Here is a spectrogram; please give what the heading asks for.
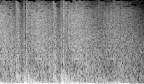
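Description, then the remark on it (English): Small explosive charges planted around a spaceship's cargo door go off in rapid succession, blowing the door off: a string of loud, sharp booms over a deep, rumbling low end that stays heavy throughout, with no voices. “The charges detonated in sequence and the door flew off behind us.”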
